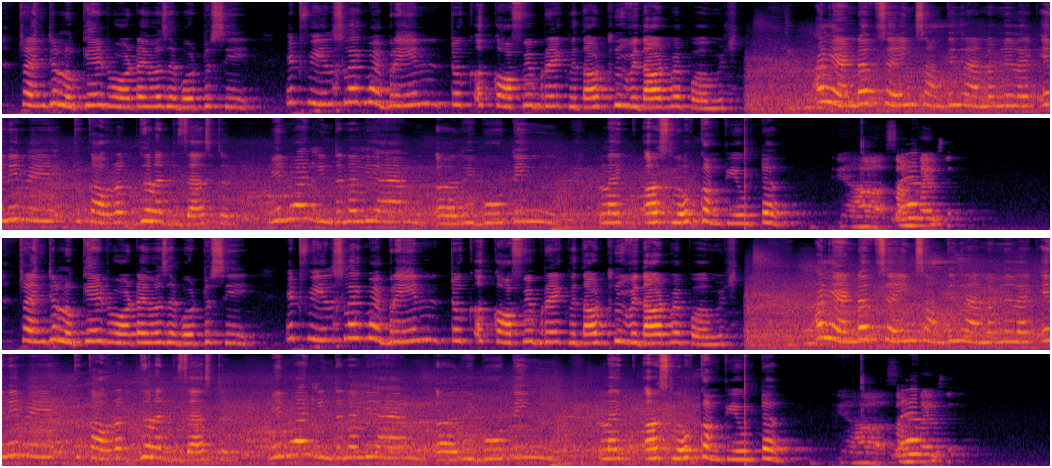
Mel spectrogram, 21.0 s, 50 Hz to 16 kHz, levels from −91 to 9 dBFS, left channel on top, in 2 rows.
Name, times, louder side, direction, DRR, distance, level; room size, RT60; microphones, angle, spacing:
voice 1, 0.2-2.5 2.8-7.3 7.7-7.8 8.1-12.8 13.1-16.1 16.4-18.3 19.4-19.9, right 2 dB, 10° right, 0.6 m, -22 dB
sound 1, 7.4-17.5, right 4 dB, 85° right, 0.8 m, -31 dB
voice 2, 7.8-8.2 18.8-20.0, left 3 dB, 35° left, 0.9 m, -28 dB
9.2 x 6.4 x 6.5 m
head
